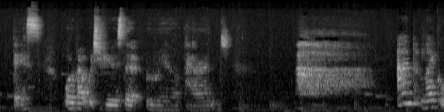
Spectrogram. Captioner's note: exasperated sigh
